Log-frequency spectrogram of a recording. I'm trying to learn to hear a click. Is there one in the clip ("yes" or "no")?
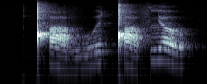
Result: yes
